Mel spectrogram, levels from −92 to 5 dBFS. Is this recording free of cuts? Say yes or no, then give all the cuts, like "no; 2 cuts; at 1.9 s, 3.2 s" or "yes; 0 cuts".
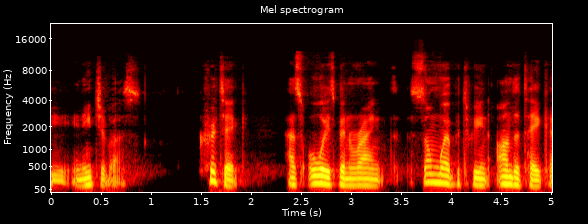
yes; 0 cuts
